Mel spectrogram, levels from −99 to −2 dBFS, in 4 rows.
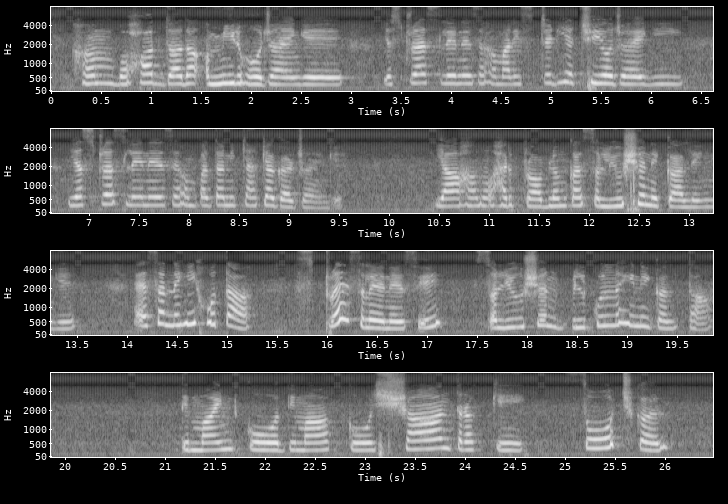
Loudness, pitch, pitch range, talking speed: -19 LUFS, 280 Hz, 265-300 Hz, 120 wpm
